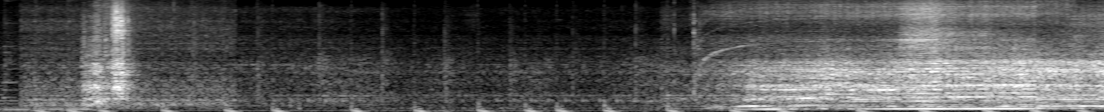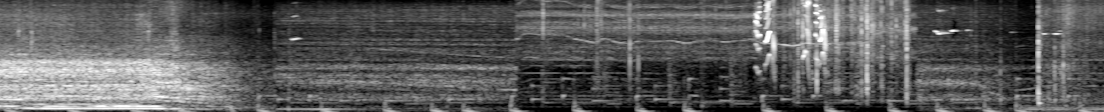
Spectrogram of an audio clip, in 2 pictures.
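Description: A vehicle-mounted electric winch motor runs for about six seconds in the middle, a steady motor hum as it hauls a fallen tree branch on a synthetic rope. Background music with a steady beat plays throughout.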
